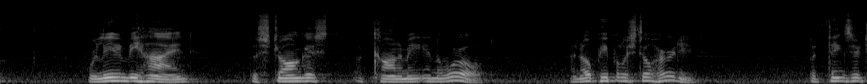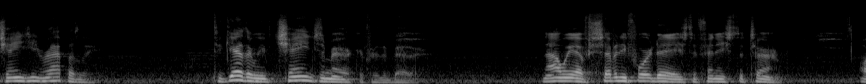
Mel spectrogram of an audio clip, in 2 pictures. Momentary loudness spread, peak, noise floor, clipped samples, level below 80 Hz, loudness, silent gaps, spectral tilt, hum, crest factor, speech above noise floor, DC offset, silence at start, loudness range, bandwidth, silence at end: 16 LU; -14 dBFS; -57 dBFS; under 0.1%; -64 dBFS; -31 LUFS; none; -6.5 dB/octave; none; 18 dB; 26 dB; under 0.1%; 0 s; 4 LU; 12 kHz; 0 s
